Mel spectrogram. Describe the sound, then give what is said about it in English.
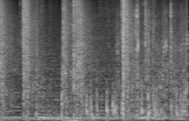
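Gunfire from several armed people shooting at fleeing targets, a dense run of many sharp cracks and booming thuds fired in quick, irregular succession, loud throughout. “Everyone with a gun, come with me! They can't get away! Shoot them! Shoot them down!”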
